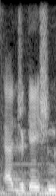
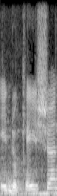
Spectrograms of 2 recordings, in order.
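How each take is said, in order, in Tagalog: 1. Ang gitnang katinig ay tunog J. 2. Ang gitnang katinig ay simpleng tunog D. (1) "it's education from American English" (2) "It's not education"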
